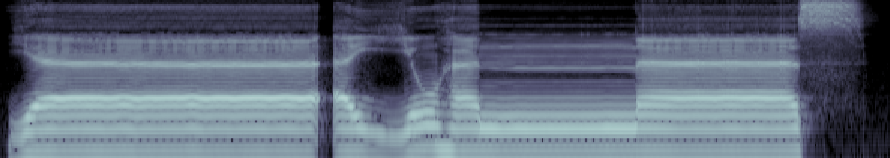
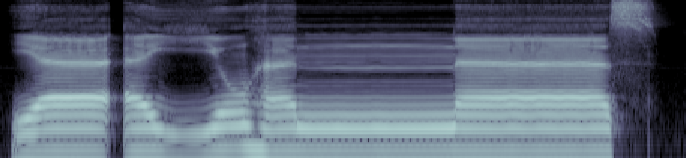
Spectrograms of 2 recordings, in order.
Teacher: And then within the riwayah we get some tajweed differences between the turuq, like elongating mad munfasil for 4 counts or for 2 counts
